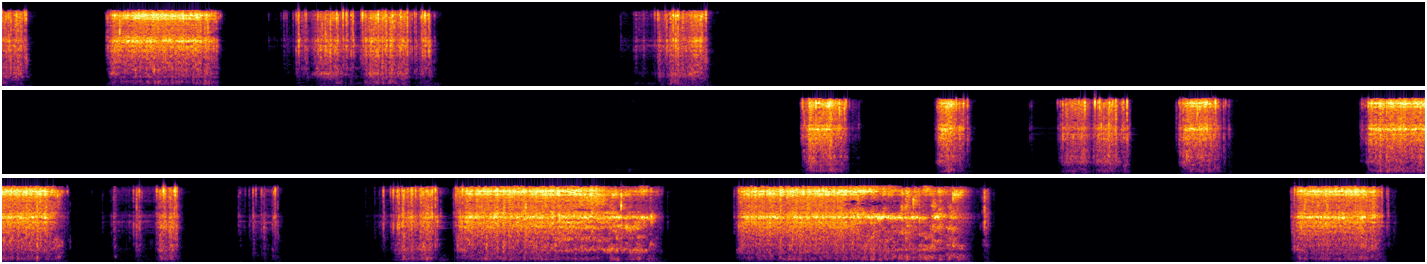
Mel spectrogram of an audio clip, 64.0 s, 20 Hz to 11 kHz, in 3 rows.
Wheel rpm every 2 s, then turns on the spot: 20, 60, 10, 0, 10, 0, 0, 0, 0, 0, 0, 0, 0, 0, 0, 0, 10, 10, 10, 20, 10, 70, 10, 0, 30, 110, 30, 110, 60, 0, 0, 50.
4-6 36-38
